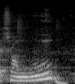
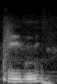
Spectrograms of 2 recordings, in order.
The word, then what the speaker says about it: Canggu: Et d'ailleurs on dit Canggu, on ne dit pas Kongu. Le C ici ça se prononce ch.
